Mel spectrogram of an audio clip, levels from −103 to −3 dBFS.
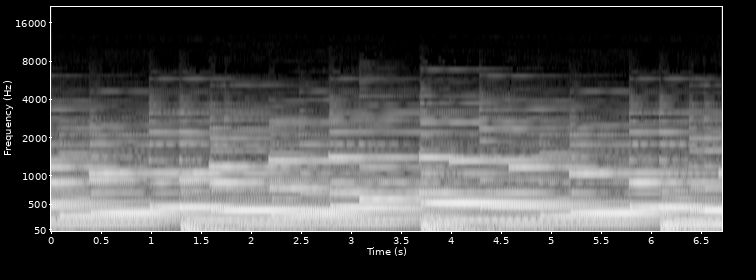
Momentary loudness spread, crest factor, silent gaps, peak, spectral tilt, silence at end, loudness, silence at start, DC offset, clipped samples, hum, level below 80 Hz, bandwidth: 3 LU; 12 dB; none; -4 dBFS; -11 dB/octave; 0 s; -15 LUFS; 0 s; under 0.1%; under 0.1%; none; -30 dBFS; 4.5 kHz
